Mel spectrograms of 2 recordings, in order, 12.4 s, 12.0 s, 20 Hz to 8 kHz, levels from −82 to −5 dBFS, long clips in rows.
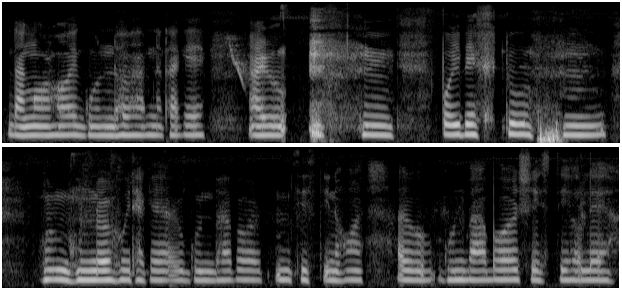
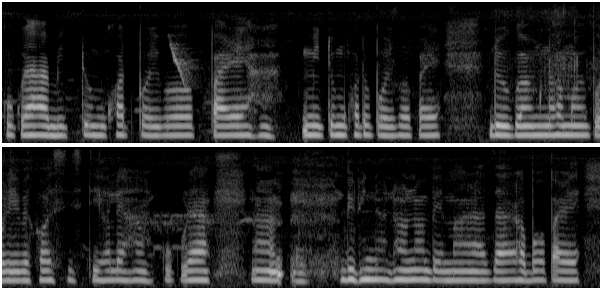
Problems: low volume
